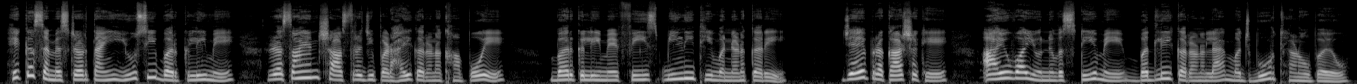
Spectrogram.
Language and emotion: Sindhi, neutral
